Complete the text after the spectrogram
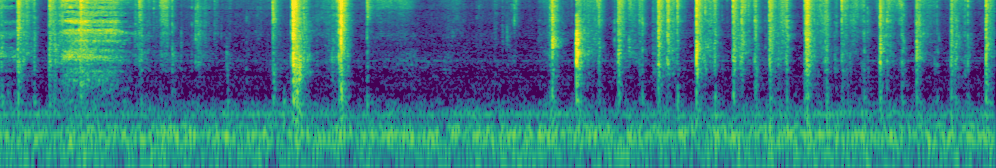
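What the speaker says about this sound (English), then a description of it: "Let me just keep shuffling" Tarot cards are shuffled close by, with rapid crisp riffling followed by a series of sharp, irregular card snaps and flicks.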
